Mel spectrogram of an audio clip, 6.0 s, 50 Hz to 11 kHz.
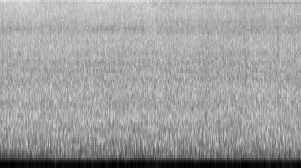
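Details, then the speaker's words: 283 V8 running with a fan on after first fire-up; deep, steady, even burble with no knocks or ticks; still needs tuning but runs okay, normal running. "still need to find tuning but it runs runs okay I think"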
